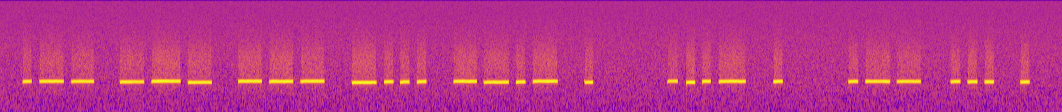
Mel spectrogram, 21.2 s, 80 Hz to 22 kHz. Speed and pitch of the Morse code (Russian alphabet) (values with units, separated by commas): 7 wpm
